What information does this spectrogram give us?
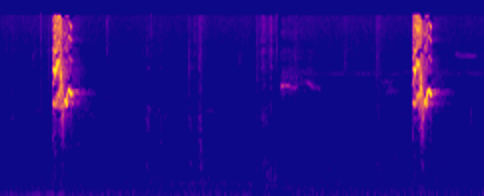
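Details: Summer in the sertão caatinga, northeastern Brazil: a female red-cowled cardinal gives two bright, clipped chirps roughly three and a half seconds apart to stimulate the male, with a faint thin note between.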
